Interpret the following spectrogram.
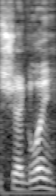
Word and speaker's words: Shigley: My name is Shigley. It's a funny name at the bottom of the alphabet, rhymes with Piggly Wiggly.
